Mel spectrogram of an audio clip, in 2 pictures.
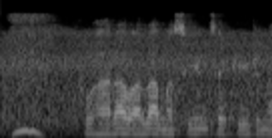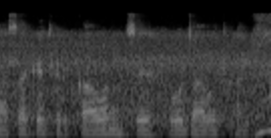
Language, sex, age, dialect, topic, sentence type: Bhojpuri, male, 25-30, Northern, agriculture, statement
